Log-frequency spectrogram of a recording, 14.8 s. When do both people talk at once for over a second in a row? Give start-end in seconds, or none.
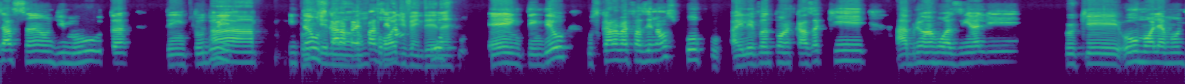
3.7-5.7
